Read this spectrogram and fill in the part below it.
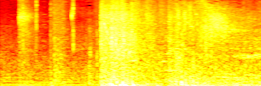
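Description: A single gunshot bangs loudly and echoes.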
